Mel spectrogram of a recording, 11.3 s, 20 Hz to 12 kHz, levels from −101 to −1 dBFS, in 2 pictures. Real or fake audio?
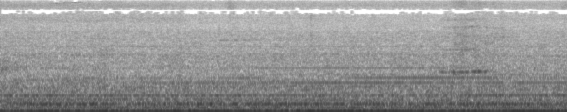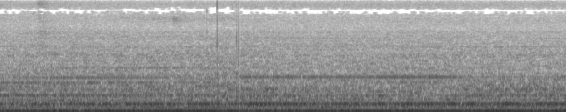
real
